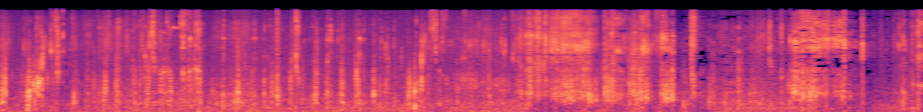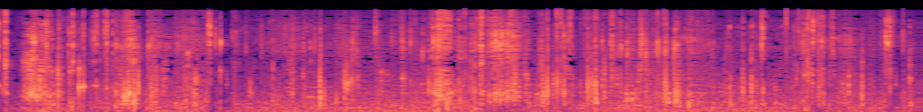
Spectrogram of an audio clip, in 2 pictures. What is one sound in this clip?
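Shellfish shells crack and crunch close to a microphone.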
